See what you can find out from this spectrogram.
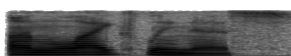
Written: unlikeliness

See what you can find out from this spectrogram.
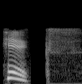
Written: Hicks

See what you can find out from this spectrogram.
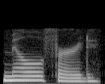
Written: Milford

